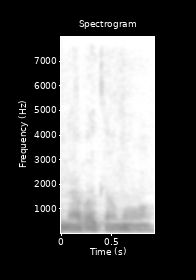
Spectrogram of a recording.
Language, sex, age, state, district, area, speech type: Odia, male, 30-45, Odisha, Malkangiri, urban, spontaneous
